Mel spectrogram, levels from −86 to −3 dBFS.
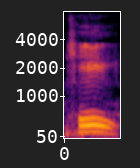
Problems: background sounds at intervals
